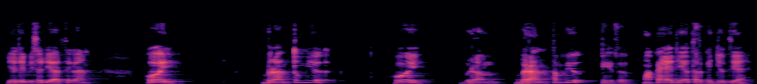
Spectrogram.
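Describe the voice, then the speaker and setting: A man's voice: on the high side, darkish tone. A man teaching a Japanese grammar lesson, speaking Indonesian as his first language, patiently repeating each word with many filler sounds. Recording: dull lo-fi recording.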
